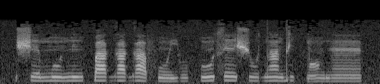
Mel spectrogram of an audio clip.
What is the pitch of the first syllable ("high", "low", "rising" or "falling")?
low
